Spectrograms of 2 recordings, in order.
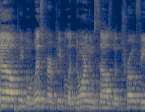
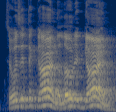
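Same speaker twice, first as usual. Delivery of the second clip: ordinary delivery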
